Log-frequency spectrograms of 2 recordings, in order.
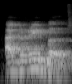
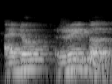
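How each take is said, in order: First: Said in the usual way. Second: "adorable" stretched slowly, split as एडो, rebel; slow syllable breakdown. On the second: Shown as a demonstration. Teacher introducing the next word, "adorable" slowly in parts. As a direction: draw out "adorable" in two careful parts. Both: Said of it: "आइए next है".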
